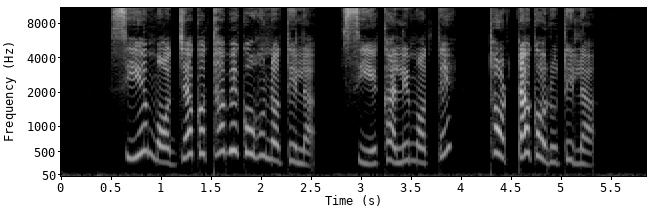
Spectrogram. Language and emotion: Odia, sad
